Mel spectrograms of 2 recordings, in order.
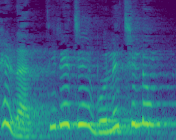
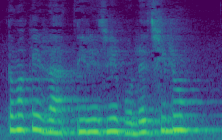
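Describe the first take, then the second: First: It is said in a mocking, mimicking voice. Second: It is said plainly in the daughter's voice.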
